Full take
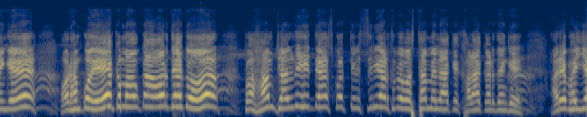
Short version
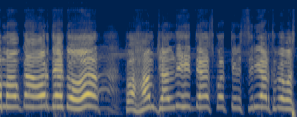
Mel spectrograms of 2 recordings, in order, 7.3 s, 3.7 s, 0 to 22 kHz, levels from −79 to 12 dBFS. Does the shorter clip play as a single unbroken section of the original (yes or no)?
yes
